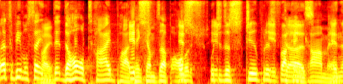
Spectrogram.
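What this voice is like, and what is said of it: Usual voice. Nothing is said of it.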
